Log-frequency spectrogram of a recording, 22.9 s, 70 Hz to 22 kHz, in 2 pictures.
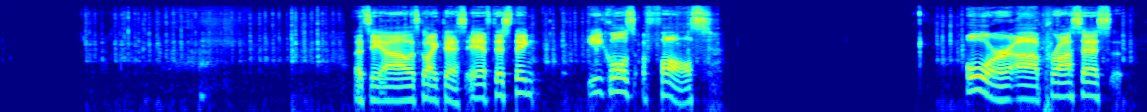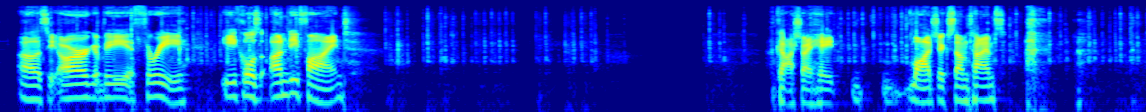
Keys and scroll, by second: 0.0-7.5 typing, 0.9 ctrl+c, 9.4-17.7 typing, 18.6 ctrl+c, 19.4-22.9 typing, 22.4 ctrl+v.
